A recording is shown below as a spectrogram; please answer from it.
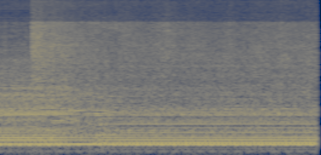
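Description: Airbrush compressor of a portable oxygen infusion system running with a steady hum, with air hissing from the airbrush gun as it sprays oxygen activator; the hiss brightens about a quarter second in.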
